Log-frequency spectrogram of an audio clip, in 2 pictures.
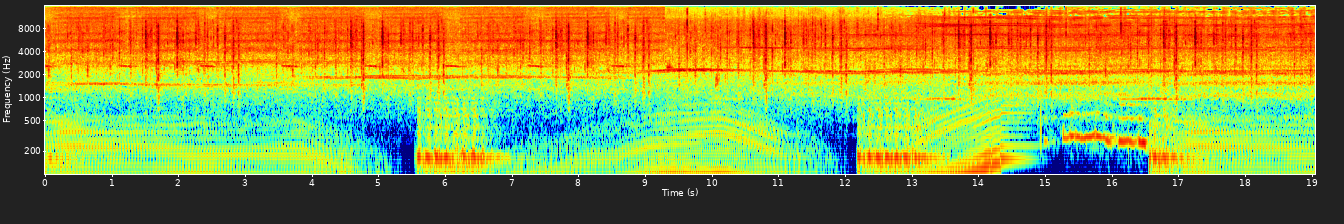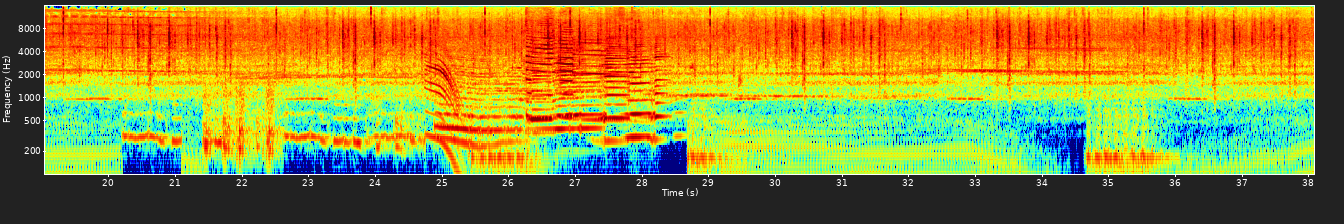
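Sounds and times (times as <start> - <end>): swooping pitched tones: 0.0 - 37.2
deep low drones: 0.0 - 38.0
wavering tone: 19.5 - 36.8
steady high tone: 21.1 - 30.3.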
